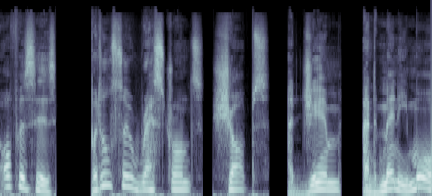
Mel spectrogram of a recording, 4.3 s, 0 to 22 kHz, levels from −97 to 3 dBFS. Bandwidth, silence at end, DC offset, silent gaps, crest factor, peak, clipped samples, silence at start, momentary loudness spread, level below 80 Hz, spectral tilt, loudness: 16.5 kHz; 0 s; under 0.1%; 0.58-0.92 s, 2.04-2.13 s, 2.70-2.88 s, 3.42-3.63 s; 14 dB; 0 dBFS; under 0.1%; 0 s; 9 LU; -38 dBFS; -4.5 dB/octave; -16 LUFS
